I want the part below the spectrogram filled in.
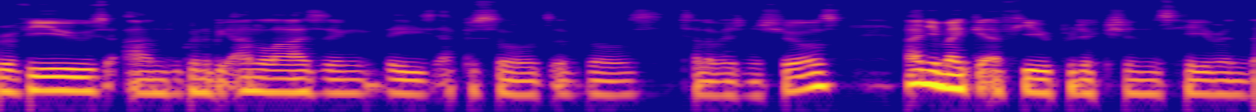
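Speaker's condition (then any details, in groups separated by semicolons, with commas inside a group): No condition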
